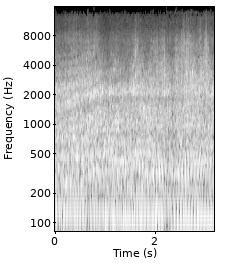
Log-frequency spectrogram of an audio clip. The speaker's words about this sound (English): A horn is blowing, and they begin charging into each other. It's hard to visualize, which is why you have to go, but listen now to the clangs of contact over the noise of the straining diesel engines as the announcer calls the action.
